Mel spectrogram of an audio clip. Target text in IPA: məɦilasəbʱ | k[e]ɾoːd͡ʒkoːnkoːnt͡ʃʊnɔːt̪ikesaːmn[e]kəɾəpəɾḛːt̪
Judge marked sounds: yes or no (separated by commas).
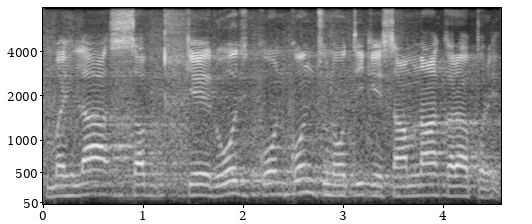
yes, no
